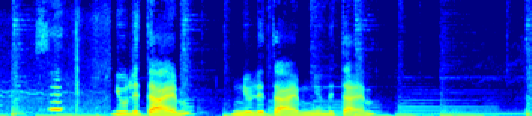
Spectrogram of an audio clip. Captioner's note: speaking foreign language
